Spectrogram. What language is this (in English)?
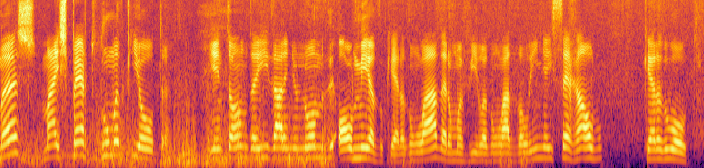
Portuguese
